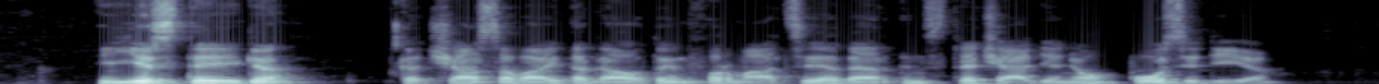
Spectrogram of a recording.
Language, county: Lithuanian, Vilnius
